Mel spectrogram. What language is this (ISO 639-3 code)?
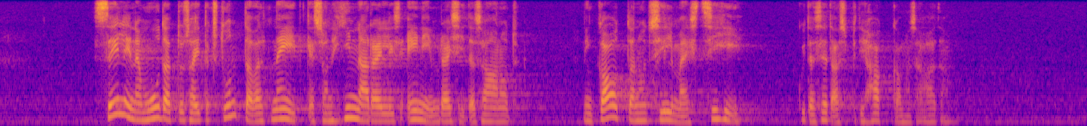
est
